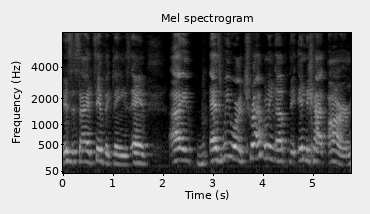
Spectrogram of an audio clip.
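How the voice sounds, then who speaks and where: A man speaks fairly slowly in a high pitch with ordinary pitch variation. Background noise is noticeable. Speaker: meteorologist. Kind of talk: weather forecast video. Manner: casual, conversational.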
